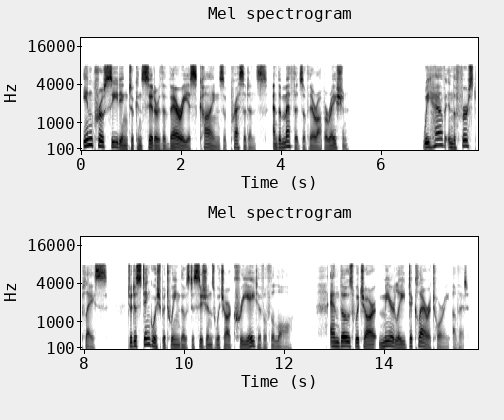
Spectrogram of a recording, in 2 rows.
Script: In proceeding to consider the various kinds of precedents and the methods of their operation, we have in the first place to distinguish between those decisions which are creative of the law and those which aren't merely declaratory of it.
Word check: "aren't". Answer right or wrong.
wrong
